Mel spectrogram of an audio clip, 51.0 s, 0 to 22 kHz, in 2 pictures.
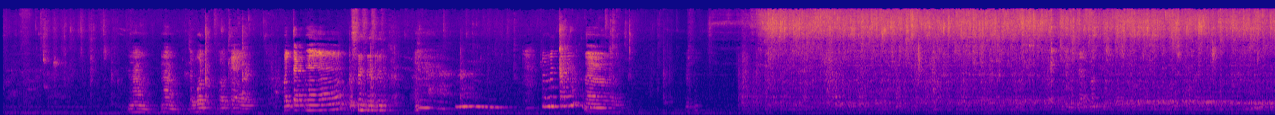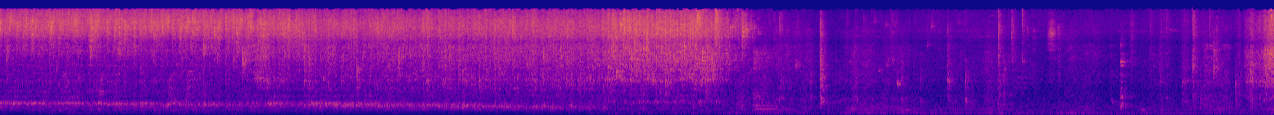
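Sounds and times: water from tap splashing into basin: 0.8 - 2.5, 14.8 - 40.6.

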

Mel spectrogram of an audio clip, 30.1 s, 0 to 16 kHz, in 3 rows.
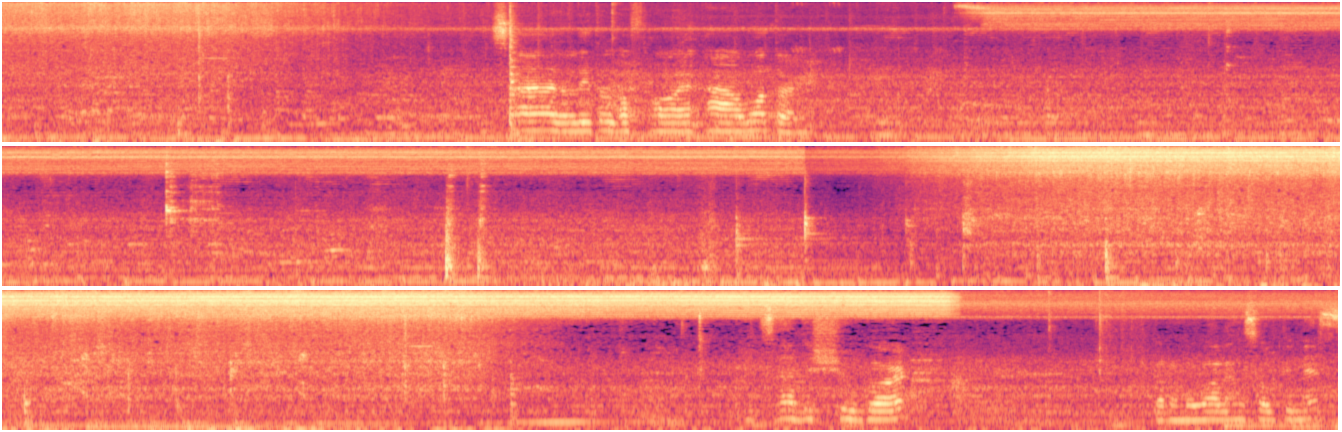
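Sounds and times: sauce sizzling: 0.0 - 2.7, 7.2 - 27.3.

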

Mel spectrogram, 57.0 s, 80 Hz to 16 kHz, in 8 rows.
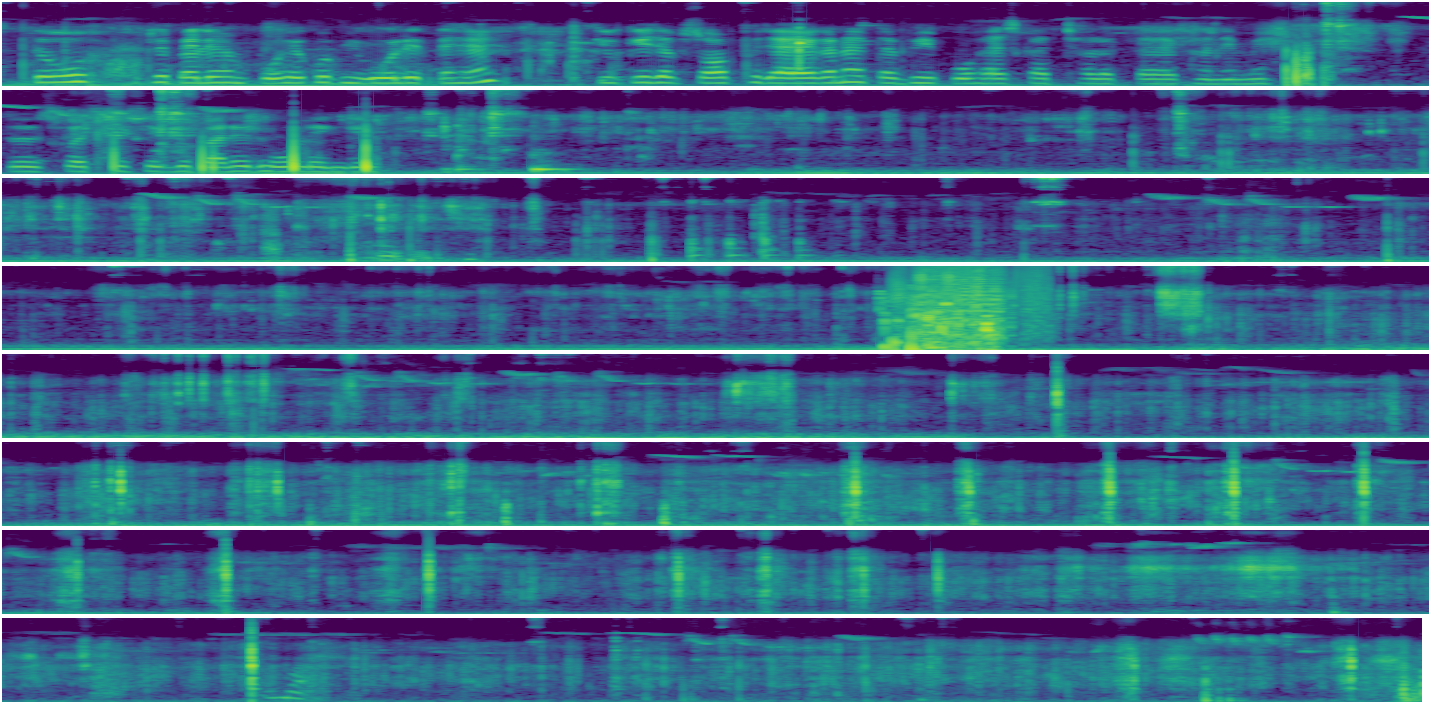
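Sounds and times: wet rice crunching: 21.3 - 31.0, 31.8 - 57.0
knife scraping onion skin: 25.8 - 26.7.

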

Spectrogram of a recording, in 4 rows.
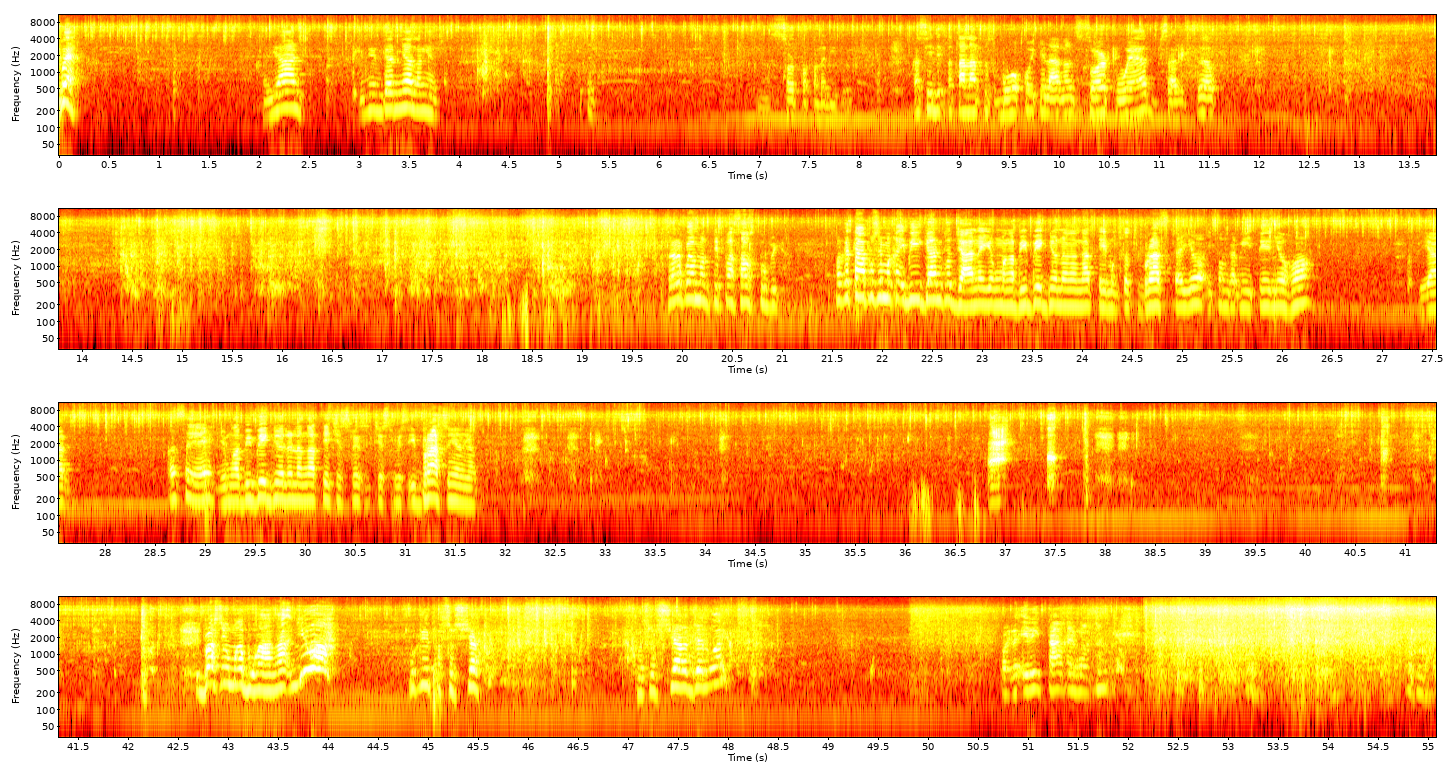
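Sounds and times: water splashing into tub: 0.0 - 9.8, 14.2 - 42.7, 43.3 - 55.0
person spluttering: 32.1 - 33.4, 36.6 - 38.4, 40.4 - 42.8
hose spray hiss: 49.8 - 50.8.

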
